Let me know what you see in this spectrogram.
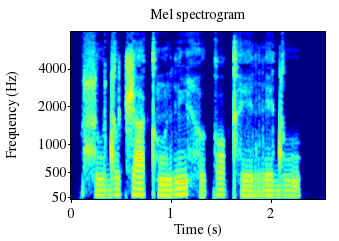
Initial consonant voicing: voiceless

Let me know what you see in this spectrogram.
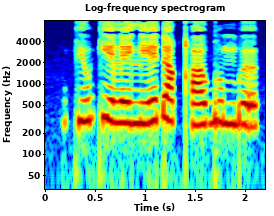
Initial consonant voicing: voiceless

